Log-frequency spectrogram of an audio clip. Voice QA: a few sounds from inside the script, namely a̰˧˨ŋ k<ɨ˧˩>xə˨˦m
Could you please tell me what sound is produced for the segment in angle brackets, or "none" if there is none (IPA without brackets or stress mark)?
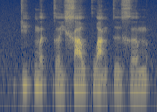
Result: ɨ˧˩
